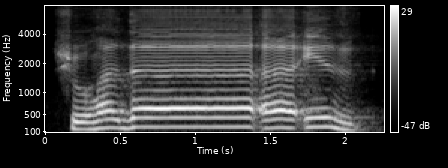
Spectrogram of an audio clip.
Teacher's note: بڑی مد 5 الف کی مقدار میں کھینچ کر پڑھیں گے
